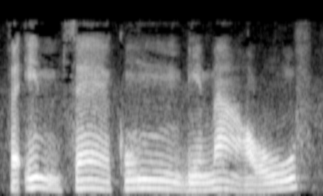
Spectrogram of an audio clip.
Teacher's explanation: العين رقيقة جدا كذلك الميمات كلها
